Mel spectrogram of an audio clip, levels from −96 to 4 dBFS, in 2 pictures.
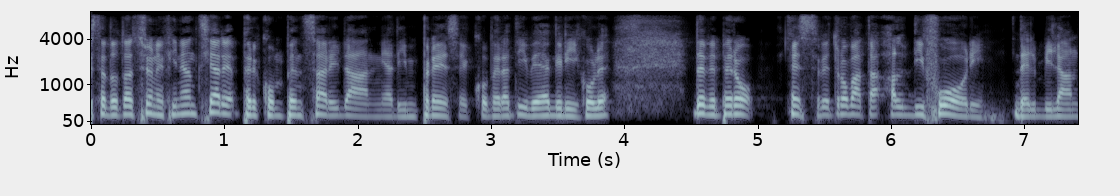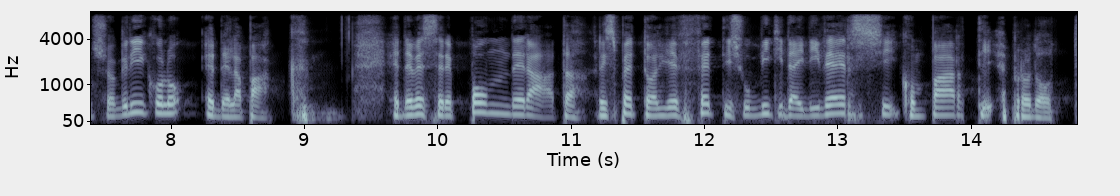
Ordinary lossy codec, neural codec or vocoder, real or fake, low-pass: none; codec, 16 kHz, 4 kbps, X-Codec, WavLM features, trained on Multilingual LibriSpeech; fake; 7.2 kHz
